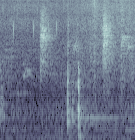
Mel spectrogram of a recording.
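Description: Shell pasta with prawns and a creamy mushroom sauce sizzling gently in a frying pan over a lowered gas flame while it is stirred and tossed, with a few soft scrapes about halfway through.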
